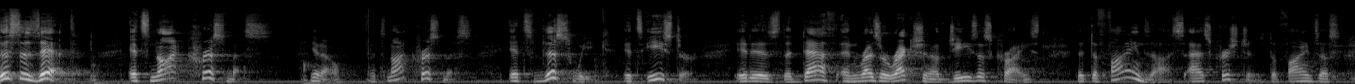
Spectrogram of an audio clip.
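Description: Somewhat breathy, a man talks at a fairly slow pace with very wide pitch swings and big swings in loudness. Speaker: pastor. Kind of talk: sermon. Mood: humorous, lively. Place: church. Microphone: podium.

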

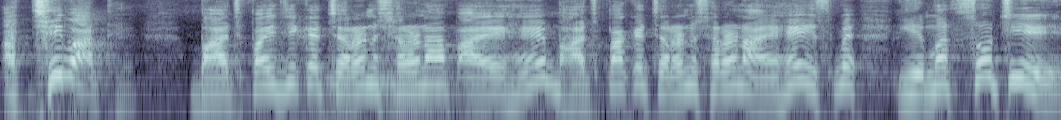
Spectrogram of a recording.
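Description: A man talks in an extremely high pitch with very wide pitch swings. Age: 40s. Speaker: political spokesperson. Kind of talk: heated debate. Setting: public debate with audience. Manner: animated.

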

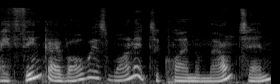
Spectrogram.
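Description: A woman's put-on character voice, fairly low-pitched and fairly slow, with a dark, mellow tone, a husky, rough edge and big pitch swings.

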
